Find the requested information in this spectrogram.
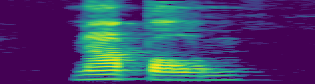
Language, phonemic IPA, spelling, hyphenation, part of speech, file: Dutch, /ˈnaː.pɑlm/, napalm, na‧palm, noun, Nl-napalm.ogg
- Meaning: napalm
